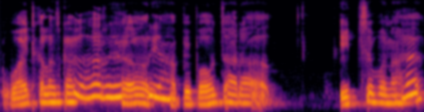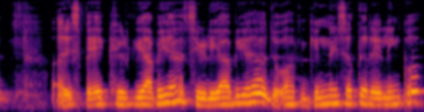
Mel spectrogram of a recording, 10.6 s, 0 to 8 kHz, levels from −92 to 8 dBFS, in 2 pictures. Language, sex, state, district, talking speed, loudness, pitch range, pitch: Maithili, male, Bihar, Supaul, 165 wpm, -19 LUFS, 140-180 Hz, 155 Hz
